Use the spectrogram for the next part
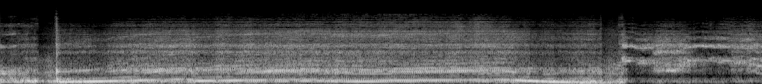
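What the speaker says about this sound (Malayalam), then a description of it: "ആ ബൈക്ക് ഓടിച്ചത് ടോമിയാണല്ലോ. അയ്യോ, എന്റെ ടോമി, അവൻ നിർത്താതെ പോയല്ലോ." A motorbike in a comedy skit speeds past, its loud engine droning and whining at a shifting pitch for several seconds. The roar then cuts off abruptly as it goes by, with no speech over it.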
